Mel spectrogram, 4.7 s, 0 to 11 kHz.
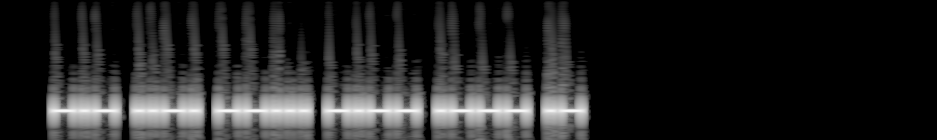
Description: Morse code, heard as a keyed tone, about 34 wpm, 700 Hz. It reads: KF7YJA
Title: USA Call Signs - 6 Characters - Repeated 3x - 35wpm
